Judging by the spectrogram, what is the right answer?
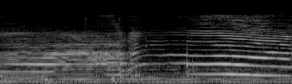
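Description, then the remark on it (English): Whale song: a sustained, moaning tonal call rich in harmonics, its pitch swooping and gliding upward then slowly sliding down, steady and fairly loud with no voices. “The revelation that whales create such diverse and beautiful calls proved that these giants were not just hunks of meat to kill and eat, but intelligent and complex beings.”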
